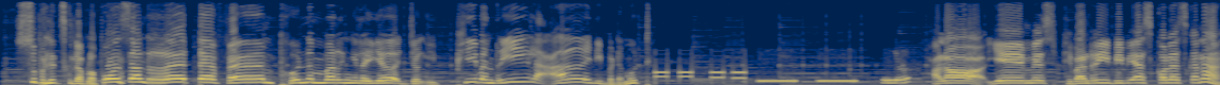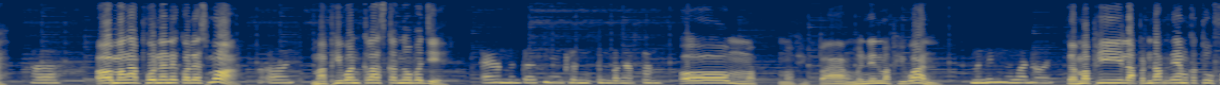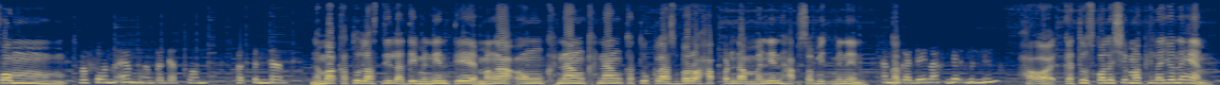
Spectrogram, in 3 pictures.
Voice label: Prank call

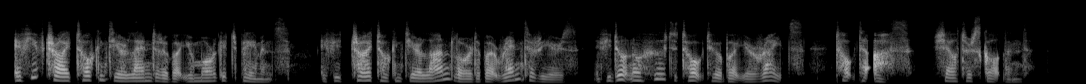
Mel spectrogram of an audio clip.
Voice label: radio ad

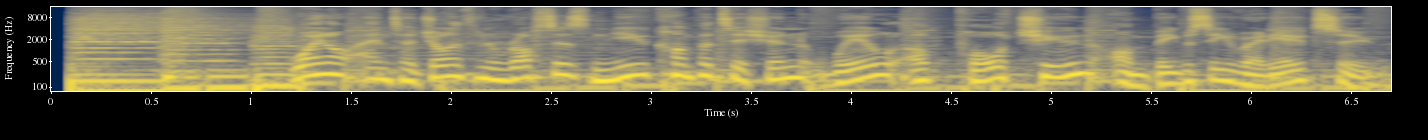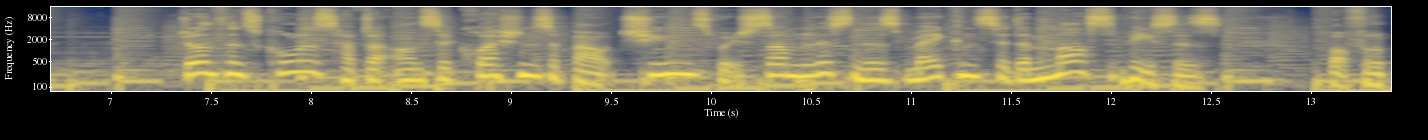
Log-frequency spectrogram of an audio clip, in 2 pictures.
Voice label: radio promo; BBC Radio 2; Jonathan Ross

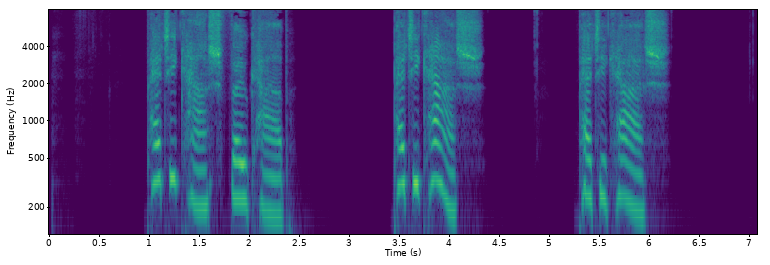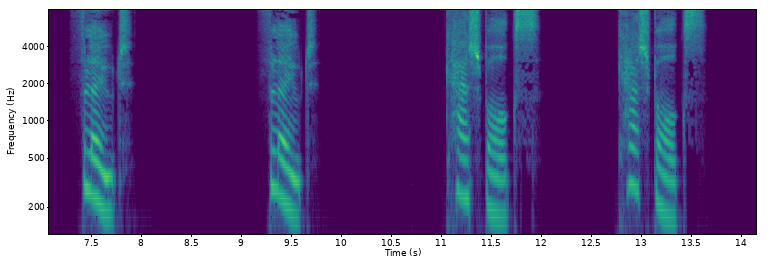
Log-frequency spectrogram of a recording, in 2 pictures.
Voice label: petty cash vocab RP British accent training

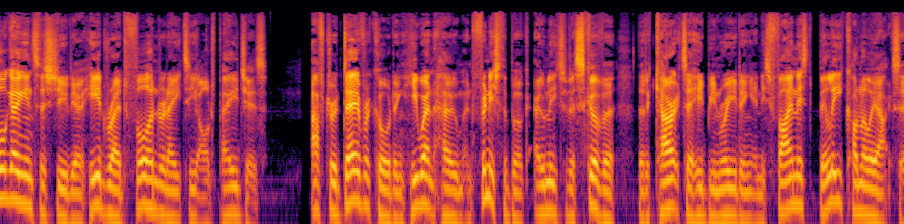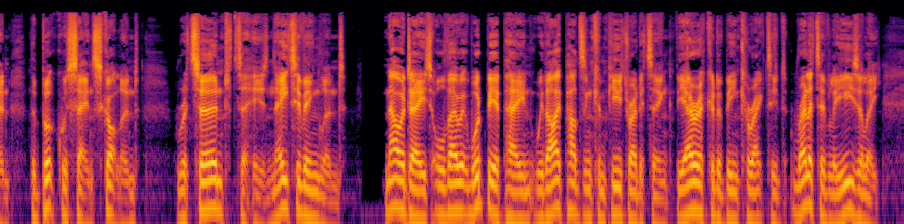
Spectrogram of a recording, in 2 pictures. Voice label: talking books narrator; rnib 150 stories

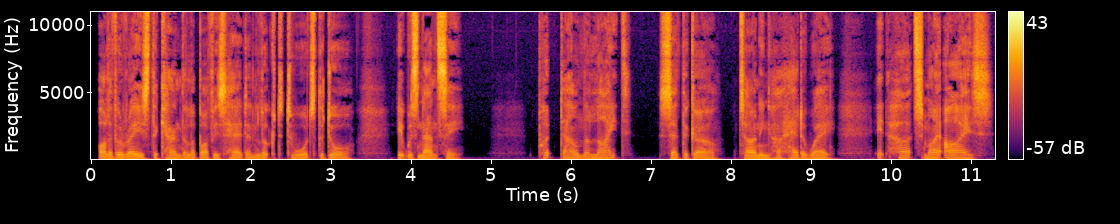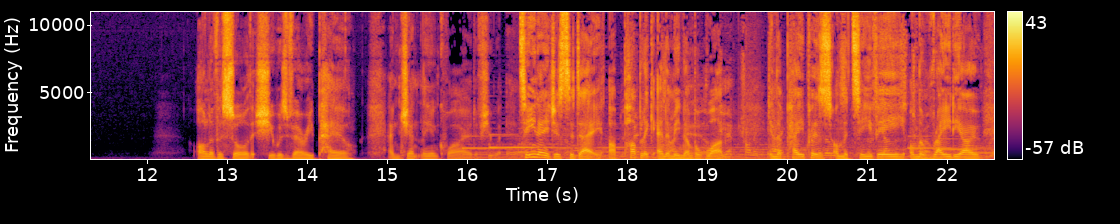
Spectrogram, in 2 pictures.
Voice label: narratives

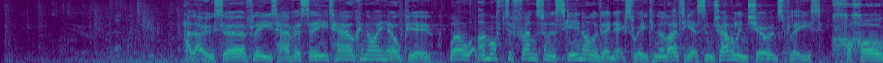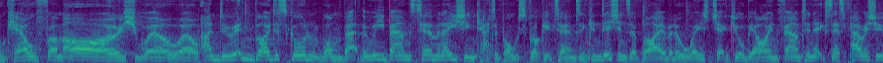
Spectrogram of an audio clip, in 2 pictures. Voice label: advert

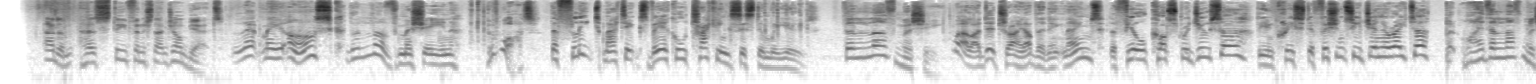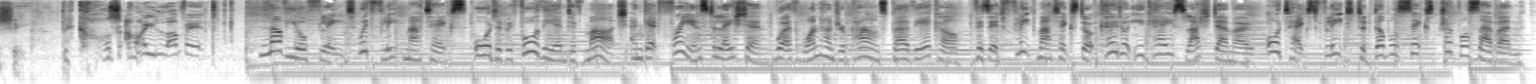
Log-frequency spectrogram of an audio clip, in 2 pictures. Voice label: radio advertisement; Fleetmatics

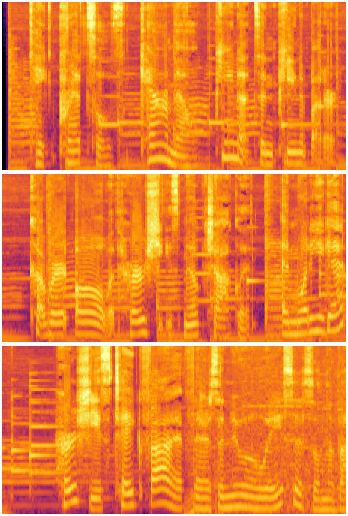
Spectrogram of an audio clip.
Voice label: commercial

